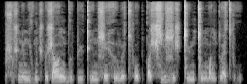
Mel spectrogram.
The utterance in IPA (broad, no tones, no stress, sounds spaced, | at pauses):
ɬ o̤ ʃ n ø ŋ j ṳ ŋ t͡ʃʼ ø ʃ ɑ ŋ b ɯ p y kʼ i m ɬ e h ɯ m ø t͡sʼ o p qʷ æ ʃ ɕ i ɮ i ʃ ǀ y m ǀ u ŋ m ɑ ŋ tʷ æ t͡sʼ ṳ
